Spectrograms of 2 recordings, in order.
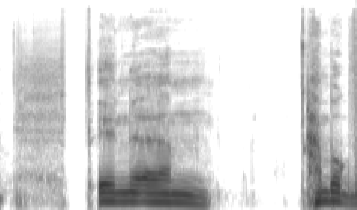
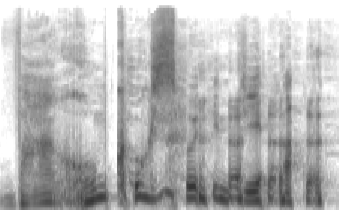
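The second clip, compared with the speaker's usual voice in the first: puzzled director; 2 semitones higher, much slower than usual. Retold or imitated. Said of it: "Und er so, so".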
